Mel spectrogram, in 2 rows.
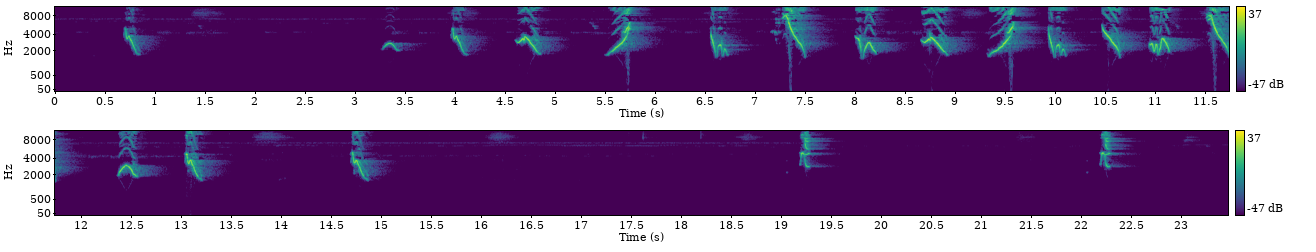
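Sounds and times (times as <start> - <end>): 
red-cowled cardinal whistled song: 3.3 - 13.4, 14.7 - 15.0.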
